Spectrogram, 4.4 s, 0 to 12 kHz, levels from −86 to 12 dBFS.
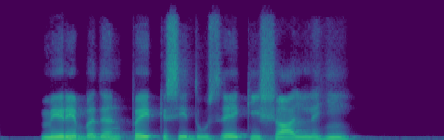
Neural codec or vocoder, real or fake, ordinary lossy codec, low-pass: codec, 24 kHz, 0.9 kbps, WavTokenizer, large speech release; fake; Opus, 64 kbps; 10.8 kHz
